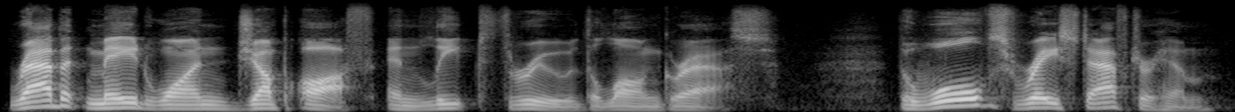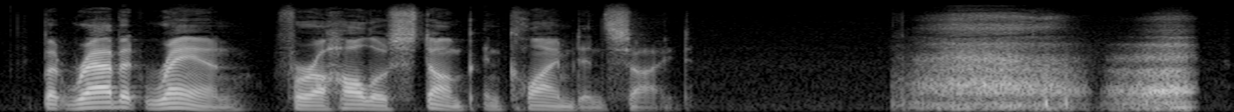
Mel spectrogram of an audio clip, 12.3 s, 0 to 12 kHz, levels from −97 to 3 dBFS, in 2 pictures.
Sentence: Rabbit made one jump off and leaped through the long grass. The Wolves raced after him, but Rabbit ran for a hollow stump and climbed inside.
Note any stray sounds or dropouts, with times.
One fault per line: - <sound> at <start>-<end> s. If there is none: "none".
- breath at 10.6-12.2 s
